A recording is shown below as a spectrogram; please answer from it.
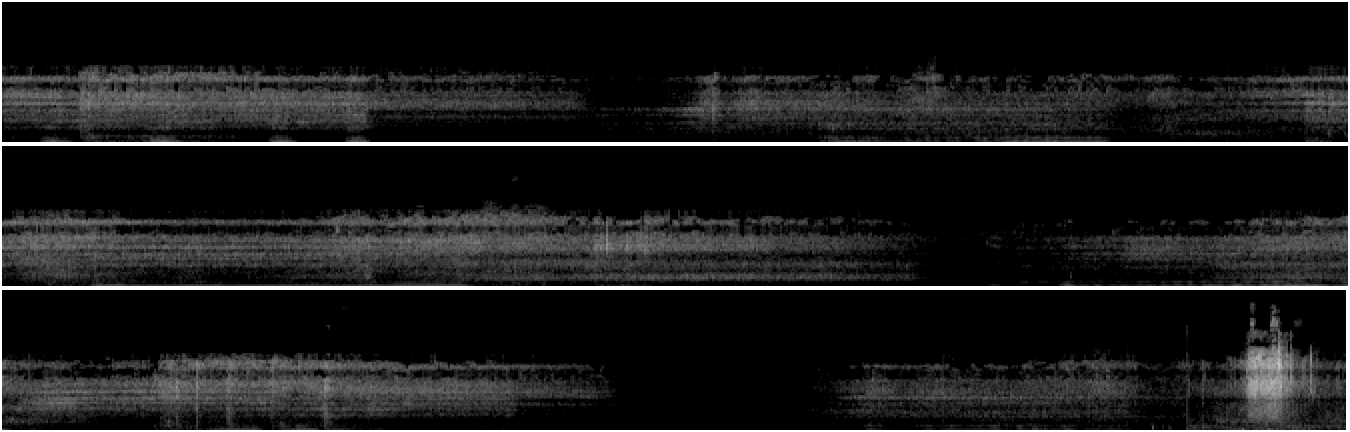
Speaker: I have a random question for you. Ever heard a pig snore? You're about to.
